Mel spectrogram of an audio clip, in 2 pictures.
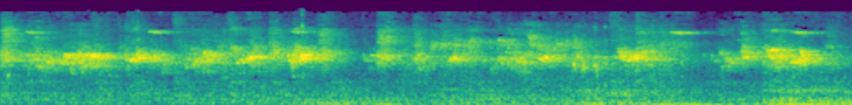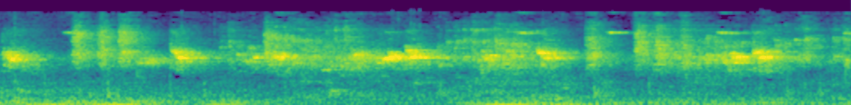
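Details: Pet budgerigars fill the recording with continuous high-pitched chattering, buzzy trills, clicks and squawks layered densely, rising and falling in loudness, with a soft low hum at times.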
